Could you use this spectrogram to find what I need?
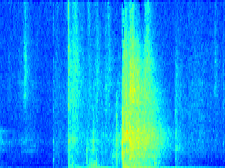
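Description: A body thuds heavily onto a mat.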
